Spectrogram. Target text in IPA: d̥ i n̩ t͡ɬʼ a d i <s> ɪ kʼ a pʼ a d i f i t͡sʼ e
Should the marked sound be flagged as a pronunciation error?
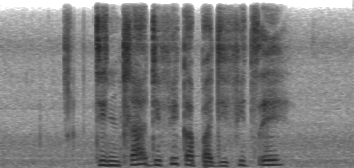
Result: yes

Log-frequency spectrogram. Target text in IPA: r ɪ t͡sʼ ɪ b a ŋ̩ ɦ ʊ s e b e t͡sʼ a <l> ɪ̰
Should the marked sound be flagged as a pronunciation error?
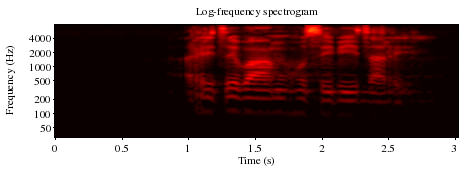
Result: yes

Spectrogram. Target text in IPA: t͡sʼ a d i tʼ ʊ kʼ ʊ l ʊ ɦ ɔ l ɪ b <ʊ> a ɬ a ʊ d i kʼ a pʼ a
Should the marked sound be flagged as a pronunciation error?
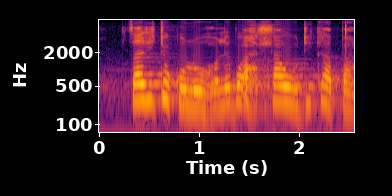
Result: no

